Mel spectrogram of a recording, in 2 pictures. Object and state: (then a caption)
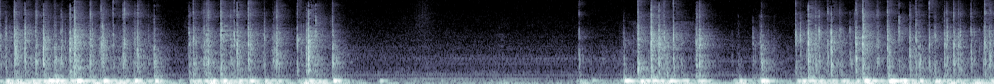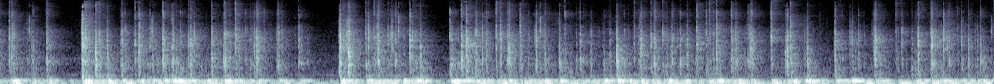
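Plastic computer keyboard being typed on. Fingertips of both hands type fast on a full-size black plastic membrane computer keyboard with hollow keys, resting on a desk. The keys give a rapid, dense clatter of dull tapping with a heavy low-end thump. There is a brief quiet pause around the third and fourth seconds before the typing resumes and continues steadily.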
